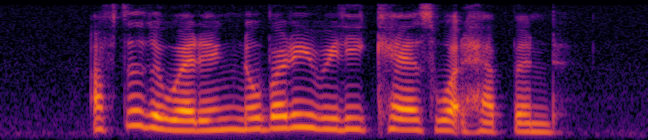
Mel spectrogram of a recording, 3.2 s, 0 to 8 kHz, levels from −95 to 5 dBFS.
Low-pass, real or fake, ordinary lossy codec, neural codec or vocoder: 7.2 kHz; real; none; none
